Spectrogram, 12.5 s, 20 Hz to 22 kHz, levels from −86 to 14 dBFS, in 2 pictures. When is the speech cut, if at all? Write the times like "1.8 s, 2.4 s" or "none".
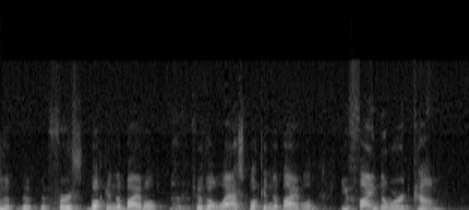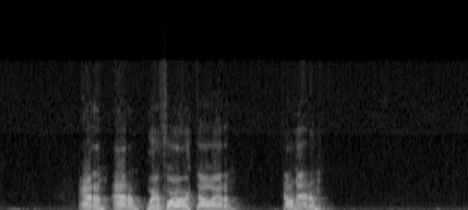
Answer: none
